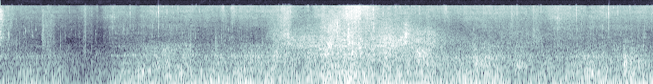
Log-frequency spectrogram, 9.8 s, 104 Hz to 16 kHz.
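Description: A thunderstorm rolls in The Witcher 3, heard as a steady, deep rumbling roar with wind-like rushing that swells in the middle and stays dense throughout, with no voices.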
